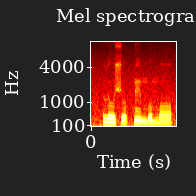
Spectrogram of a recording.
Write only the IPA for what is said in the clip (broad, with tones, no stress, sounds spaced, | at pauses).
l o˧ ʃ o˨ k͡p ɛ̃˨ m o˧ m ɔ˧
